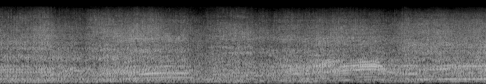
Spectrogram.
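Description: Figure-8 race cars' engines running and revving on a dirt track, several at once, with pitch rising and falling as the cars accelerate out of corners.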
